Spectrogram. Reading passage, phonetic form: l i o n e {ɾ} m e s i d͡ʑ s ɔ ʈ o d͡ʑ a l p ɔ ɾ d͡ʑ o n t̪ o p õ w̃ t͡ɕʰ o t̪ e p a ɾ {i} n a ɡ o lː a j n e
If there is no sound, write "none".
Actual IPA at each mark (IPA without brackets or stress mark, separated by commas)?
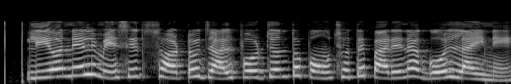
l, e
